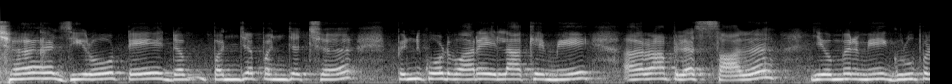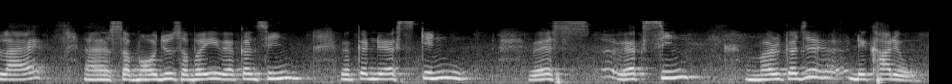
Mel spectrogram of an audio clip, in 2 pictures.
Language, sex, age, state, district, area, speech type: Sindhi, female, 60+, Maharashtra, Mumbai Suburban, rural, read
